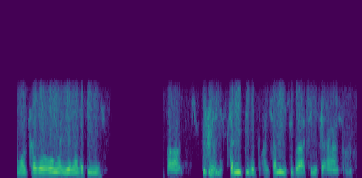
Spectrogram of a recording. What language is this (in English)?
Manipuri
